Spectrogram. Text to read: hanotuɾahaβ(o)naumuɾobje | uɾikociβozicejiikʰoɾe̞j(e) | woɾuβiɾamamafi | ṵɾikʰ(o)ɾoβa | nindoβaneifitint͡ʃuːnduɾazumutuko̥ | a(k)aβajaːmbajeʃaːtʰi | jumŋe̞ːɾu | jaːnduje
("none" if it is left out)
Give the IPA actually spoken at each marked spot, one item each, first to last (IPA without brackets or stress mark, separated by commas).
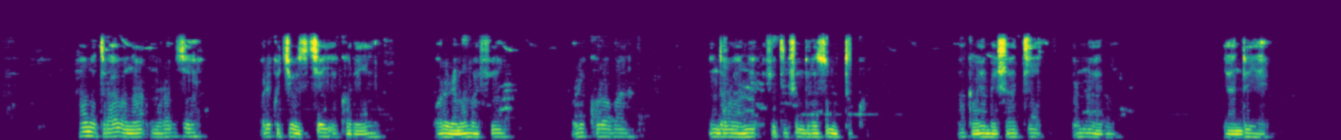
o, e, u, k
